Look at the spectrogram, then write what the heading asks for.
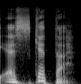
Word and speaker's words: Esqueda: So it's Ashley Esqueda. Yeah, it's Esqueda. But then, that DA at the end trips people up.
